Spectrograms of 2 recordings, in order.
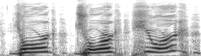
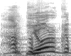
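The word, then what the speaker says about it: Jörg: Jorg. I Last don't name? I'm not even going to try and say that, but I'm pretty sure it's Butt Garrett. Like Buck Garrett. Jorg Buck Garrett.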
